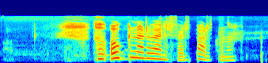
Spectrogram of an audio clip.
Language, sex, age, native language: Icelandic, female, 10, Icelandic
